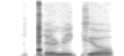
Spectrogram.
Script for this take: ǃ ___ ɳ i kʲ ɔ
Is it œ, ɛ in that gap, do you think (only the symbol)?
ɛ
